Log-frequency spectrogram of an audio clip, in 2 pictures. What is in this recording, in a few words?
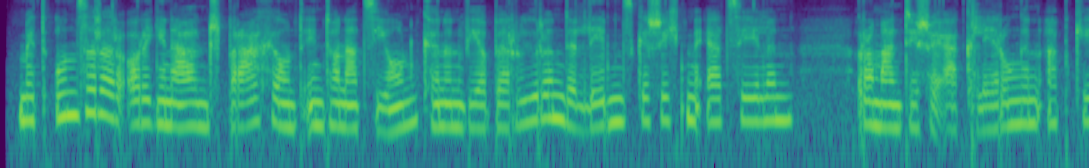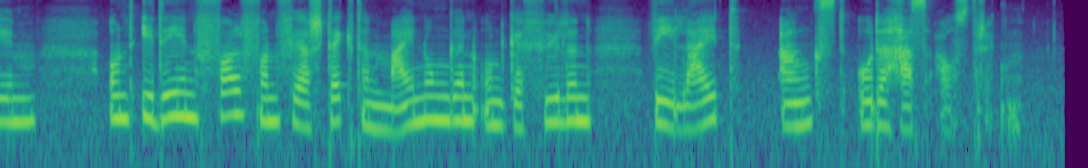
Female Czech German, czech-female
